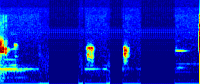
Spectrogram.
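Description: Near silence, with two faint, brief blips about a second in.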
